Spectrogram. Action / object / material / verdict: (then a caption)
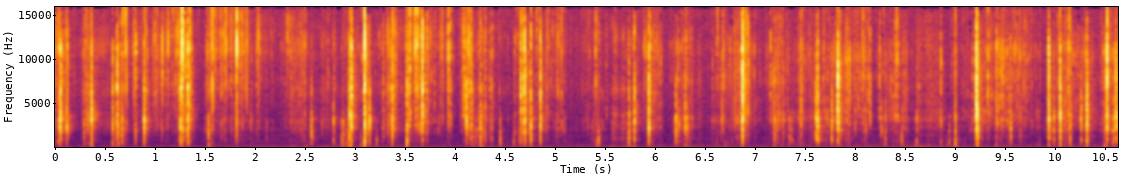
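scrape / laminated plastic-foil tea bag packet / plastic foil / none. A small green laminated plastic-foil tea bag packet lying in the palm is scratched and rubbed by fingertips and short nails. It produces dense, quiet, bright crinkles and dozens of sharp, dry crackles at irregular intervals, each dying away almost instantly with little low end.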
